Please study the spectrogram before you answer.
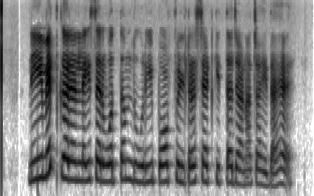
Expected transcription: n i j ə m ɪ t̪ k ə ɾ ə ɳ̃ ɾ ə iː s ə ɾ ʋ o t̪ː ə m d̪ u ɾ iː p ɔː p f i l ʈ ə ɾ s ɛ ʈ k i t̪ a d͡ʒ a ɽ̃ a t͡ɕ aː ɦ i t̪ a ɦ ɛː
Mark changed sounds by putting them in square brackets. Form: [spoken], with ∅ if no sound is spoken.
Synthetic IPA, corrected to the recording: n i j ə m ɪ t̪ k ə ɾ ə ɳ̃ [l] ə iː s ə ɾ ʋ o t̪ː ə m d̪ u ɾ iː p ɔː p f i l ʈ ə ɾ s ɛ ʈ k i t̪ a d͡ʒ a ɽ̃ a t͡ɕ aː ɦ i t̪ a ɦ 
